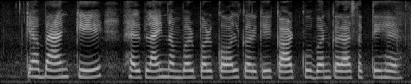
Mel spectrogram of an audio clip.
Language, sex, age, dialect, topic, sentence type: Hindi, female, 18-24, Awadhi Bundeli, banking, question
